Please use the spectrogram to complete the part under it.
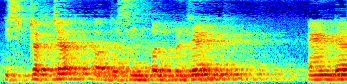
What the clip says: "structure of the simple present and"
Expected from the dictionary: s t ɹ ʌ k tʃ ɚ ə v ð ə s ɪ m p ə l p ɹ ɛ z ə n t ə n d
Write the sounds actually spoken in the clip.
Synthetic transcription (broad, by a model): s t ɹ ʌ k tʃ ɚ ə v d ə s ɪ m p ə l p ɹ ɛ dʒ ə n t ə n d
